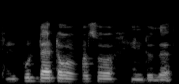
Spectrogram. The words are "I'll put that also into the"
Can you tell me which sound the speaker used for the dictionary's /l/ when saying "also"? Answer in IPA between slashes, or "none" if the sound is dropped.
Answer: /l/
